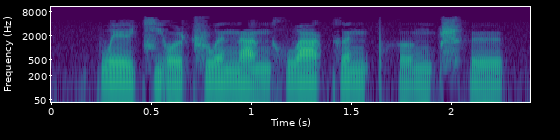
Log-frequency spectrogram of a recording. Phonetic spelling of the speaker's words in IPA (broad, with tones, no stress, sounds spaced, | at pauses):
p w e˥˨ ɪ̯ t͡ɕ j o˩ ʊ̯ ʈ͡ʂ w ə˥˨ n a̰˨˩ n x w ä˥˨ k ə˥˨ n pʰ ɤ˨˦ ŋ ʈ͡ʂʰ ɻ̩˧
